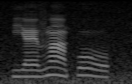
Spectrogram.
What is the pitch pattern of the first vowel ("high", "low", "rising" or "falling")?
low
